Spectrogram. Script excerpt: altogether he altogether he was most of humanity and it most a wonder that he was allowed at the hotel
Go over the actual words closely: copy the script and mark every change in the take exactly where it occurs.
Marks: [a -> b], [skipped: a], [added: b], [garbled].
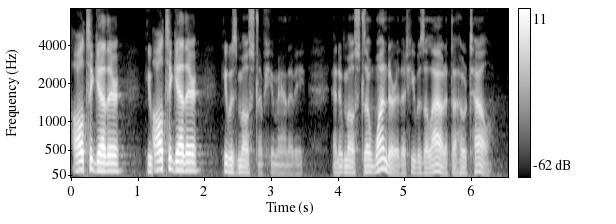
altogether he altogether he was most of humanity and it most a wonder that he was allowed at the hotel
